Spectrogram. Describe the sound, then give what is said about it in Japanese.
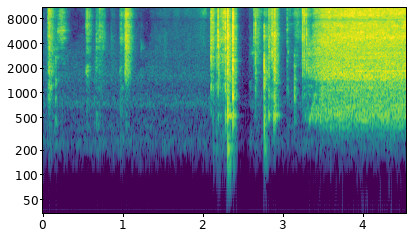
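A hair dryer drying hair starts with several scattered clicks and handling taps, then switches on into a loud, steady, even whoosh of airflow that lasts to the end. “髪の毛こう乾かしていい？急に。”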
